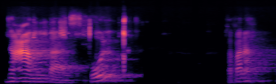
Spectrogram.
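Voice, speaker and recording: A woman's voice: sits low, animated, extremely slow, bright, forceful tone, a little hiss or hum. A woman teaching Arabic pronunciation to children in a class, patiently drilling words and encouraging each pupil with short Arabic praise. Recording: echoey room with long reverb.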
